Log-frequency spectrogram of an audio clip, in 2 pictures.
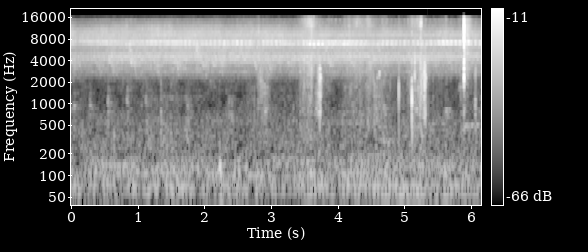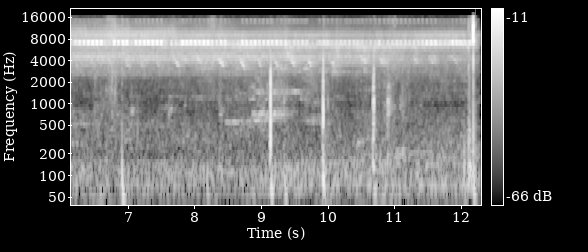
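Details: Gareng pung cicada sounds as a long sustained hiss-like buzz with a thin steady whine on top, scattered clicks and taps, and faint low background noise throughout.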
